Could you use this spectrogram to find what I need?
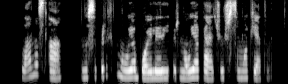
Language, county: Lithuanian, Alytus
